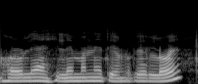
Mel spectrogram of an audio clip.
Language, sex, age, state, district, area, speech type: Assamese, female, 45-60, Assam, Dhemaji, urban, spontaneous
